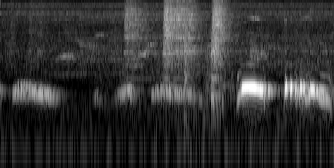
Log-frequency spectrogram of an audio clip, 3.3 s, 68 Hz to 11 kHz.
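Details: Spotted dove calling in the lively kuk 2 manner used for training: drawn-out soft coos separated by short gaps, a couple of rustling knocks, and two louder, strongly accented coos at the end.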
